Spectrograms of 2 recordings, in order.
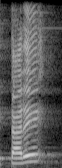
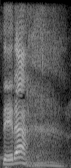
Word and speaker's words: Teraj: Ahora, Taré es un nombre interesante porque Taré no se pronuncia así en el hebreo. En el español es Taré, pero en el hebreo es Teraj. Así con la J fuerte.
